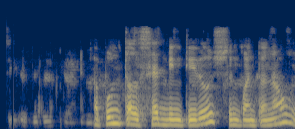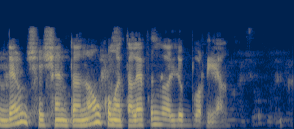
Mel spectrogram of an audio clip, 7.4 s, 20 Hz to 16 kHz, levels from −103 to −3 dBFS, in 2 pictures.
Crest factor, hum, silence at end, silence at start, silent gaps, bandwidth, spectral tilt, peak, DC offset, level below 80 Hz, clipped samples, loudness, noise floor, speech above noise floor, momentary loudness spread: 18 dB; none; 0.85 s; 0.1 s; none; 7.4 kHz; -6 dB/octave; -12 dBFS; under 0.1%; -78 dBFS; under 0.1%; -29 LUFS; -68 dBFS; 40 dB; 10 LU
